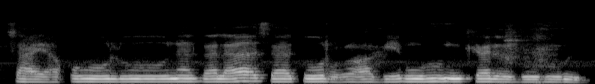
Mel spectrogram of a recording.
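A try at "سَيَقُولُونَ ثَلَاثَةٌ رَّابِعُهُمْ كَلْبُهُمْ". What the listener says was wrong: Rabi'uhum. Ro-nya kurang panjang sedikit lagi.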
